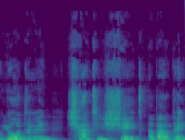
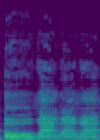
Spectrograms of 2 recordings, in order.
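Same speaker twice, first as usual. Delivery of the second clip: higher-pitched mock baby crying; 6 semitones higher, slower than usual. Mocking whining MMA fans with fake baby crying. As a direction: wah it out like a crybaby.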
